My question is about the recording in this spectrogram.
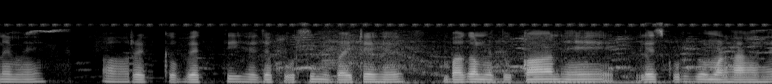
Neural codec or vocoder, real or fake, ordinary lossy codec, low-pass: none; real; none; 7.2 kHz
